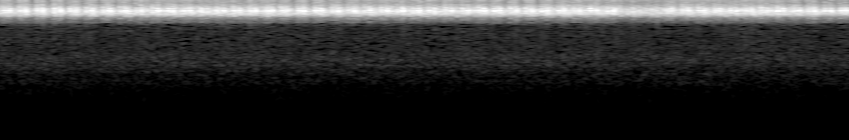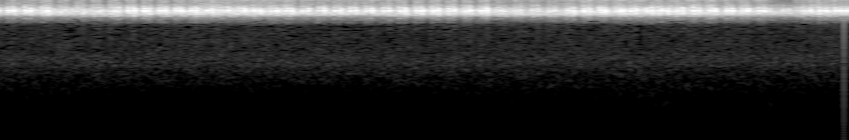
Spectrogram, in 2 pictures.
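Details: Crickets chirping at night in a summer forest: a dense, continuous, very high-pitched trill that holds steady and unbroken throughout, with no other sounds heard.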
